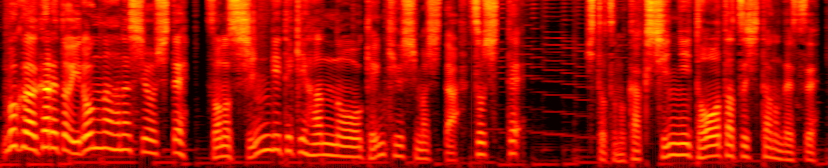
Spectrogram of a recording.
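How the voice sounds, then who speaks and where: An actor playing a cool, self-assured young detective in a radio drama, explaining things deliberately and theatrically. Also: male voice, on the high side, expressive, a little mellow, faint music behind. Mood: intense, revealing. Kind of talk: Japanese radio drama acting.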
